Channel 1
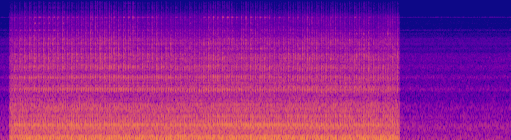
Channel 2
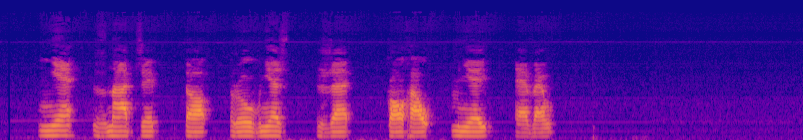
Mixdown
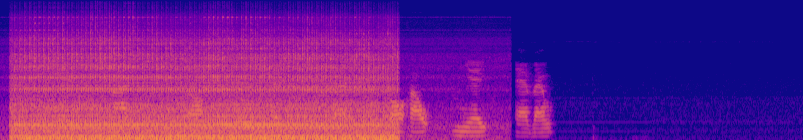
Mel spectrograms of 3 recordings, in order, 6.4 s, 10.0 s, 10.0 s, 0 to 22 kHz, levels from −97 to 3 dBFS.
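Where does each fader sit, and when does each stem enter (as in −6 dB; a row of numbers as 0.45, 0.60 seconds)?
+1.5, −12.0 decibels; 0.00, 0.00 seconds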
